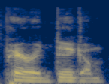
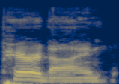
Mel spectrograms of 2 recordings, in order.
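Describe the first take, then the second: First: The g is pronounced. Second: The g is silent.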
